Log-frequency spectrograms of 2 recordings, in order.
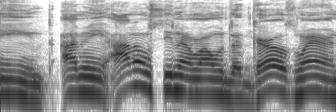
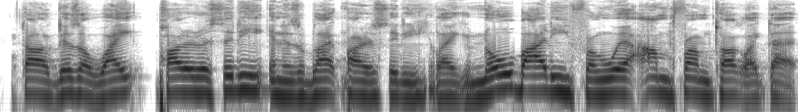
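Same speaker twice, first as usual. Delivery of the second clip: plain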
